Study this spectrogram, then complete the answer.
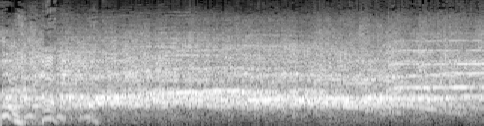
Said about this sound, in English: This crowd is fired up. They sound awesome.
